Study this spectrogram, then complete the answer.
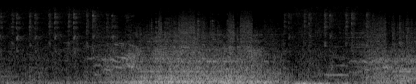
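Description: A heavy metal wheel grinds as it is turned.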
